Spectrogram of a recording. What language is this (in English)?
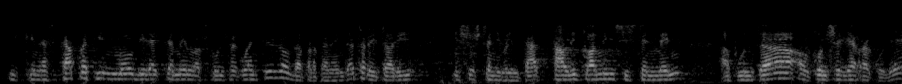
Catalan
